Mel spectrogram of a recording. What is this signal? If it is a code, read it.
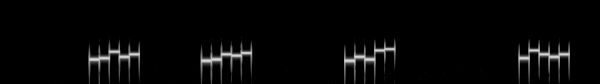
Five-tone selective call (CCIR), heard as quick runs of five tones, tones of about 100 ms. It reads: 23846 12657 14290 39646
